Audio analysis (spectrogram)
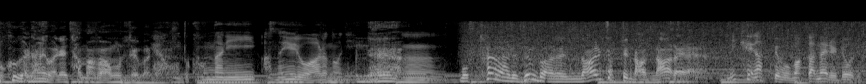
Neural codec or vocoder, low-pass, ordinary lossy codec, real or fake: none; none; none; real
